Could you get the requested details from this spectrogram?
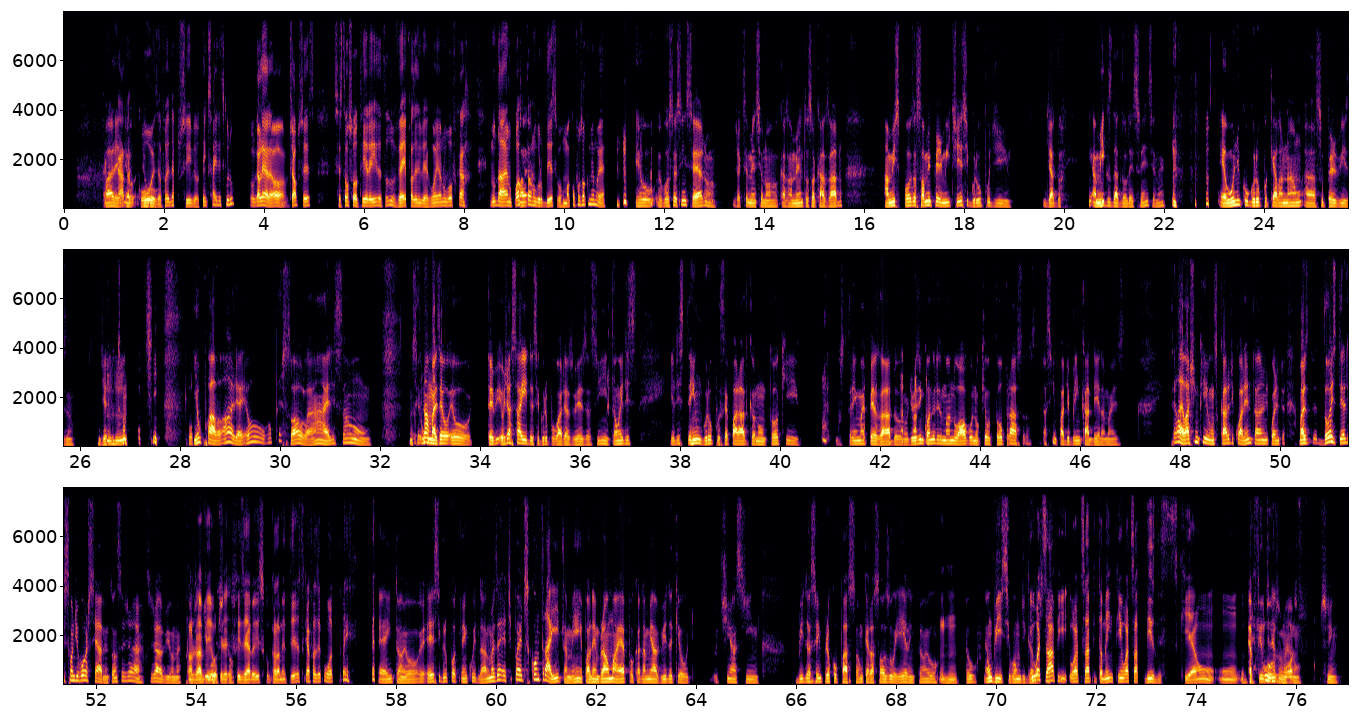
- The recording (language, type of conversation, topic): Portuguese, podcast, Como lidar com grupos do WhatsApp muito ativos?
- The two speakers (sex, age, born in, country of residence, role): male, 40-44, United States, United States, guest; male, 45-49, Brazil, United States, host
- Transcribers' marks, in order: chuckle; "mulher" said as "muié"; laugh; laugh; chuckle; laugh; laugh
